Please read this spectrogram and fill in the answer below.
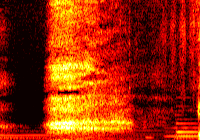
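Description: A long breathy sigh, about half a second in and lasting under a second, over gentle music with held notes.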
